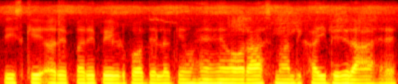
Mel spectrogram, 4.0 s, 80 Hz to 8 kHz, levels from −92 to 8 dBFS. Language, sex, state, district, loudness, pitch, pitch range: Hindi, male, Himachal Pradesh, Shimla, -15 LUFS, 130 Hz, 125-130 Hz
